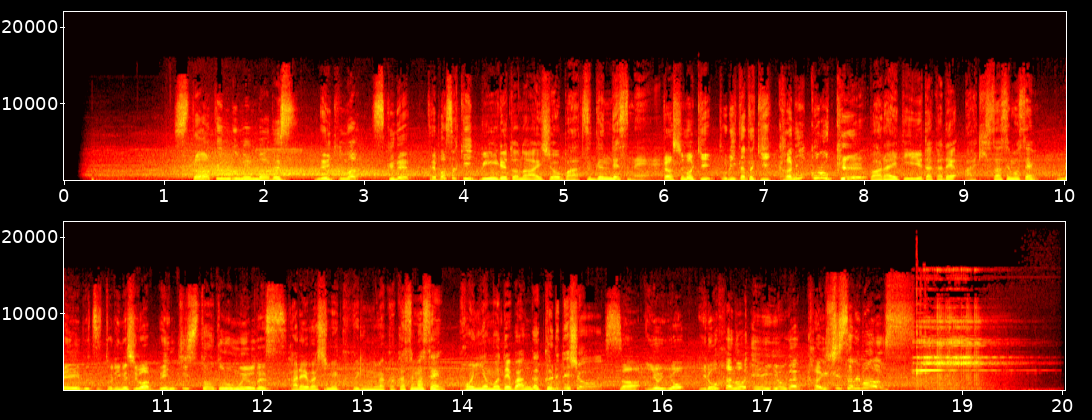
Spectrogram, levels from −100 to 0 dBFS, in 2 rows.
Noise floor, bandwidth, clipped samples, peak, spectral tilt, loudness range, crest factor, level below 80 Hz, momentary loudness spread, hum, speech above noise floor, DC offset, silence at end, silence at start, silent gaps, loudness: -53 dBFS; 16.5 kHz; under 0.1%; -6 dBFS; -3.5 dB/octave; 2 LU; 20 dB; -64 dBFS; 7 LU; none; 28 dB; under 0.1%; 0.45 s; 0.2 s; none; -25 LUFS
